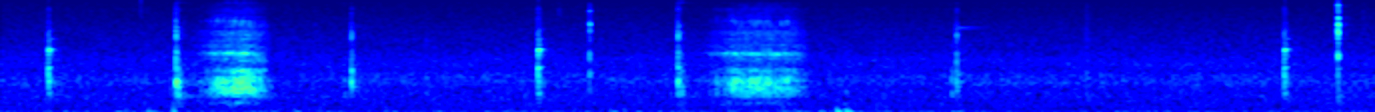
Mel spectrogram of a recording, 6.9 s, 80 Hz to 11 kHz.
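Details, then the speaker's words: Royal Enfield 500 Machismo electric start, primary cover off, crank turned slowly by spanner: sharp isolated click just after inlet cam reaches full lift, seeming to come from elsewhere; valve train click from cam follower play. "that click that sounds for all the world like it's coming from around here somewhere but in actual fact I've checked"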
